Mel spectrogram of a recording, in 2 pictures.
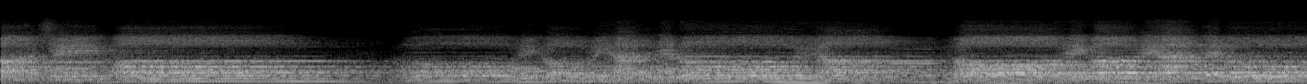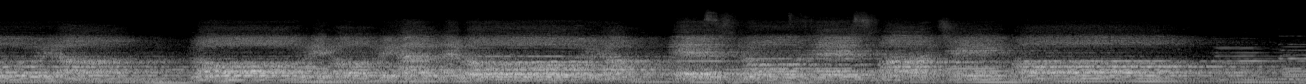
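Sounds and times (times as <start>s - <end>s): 
men's choir singing: 0.0s - 26.0s.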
